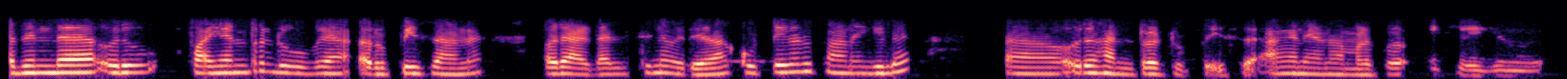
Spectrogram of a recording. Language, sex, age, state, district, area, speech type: Malayalam, female, 30-45, Kerala, Alappuzha, rural, conversation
